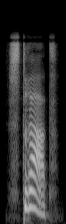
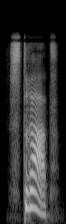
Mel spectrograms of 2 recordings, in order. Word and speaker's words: straat: A is a long sound. Like in straat which means street. Let us break it down. Straat. Straat.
